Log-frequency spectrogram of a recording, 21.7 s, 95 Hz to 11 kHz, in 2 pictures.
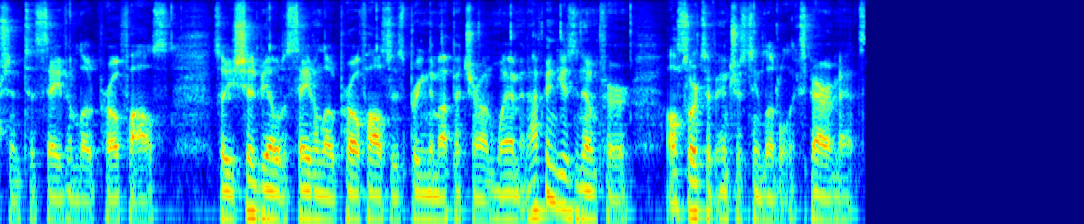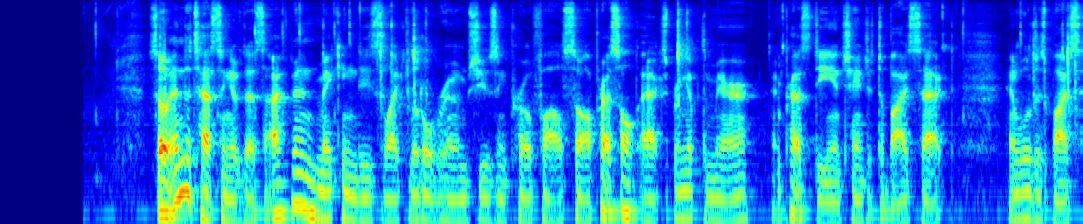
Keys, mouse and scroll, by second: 1.7 click, 2.6 click, 3.3 click, 4.4 right click, 4.8 middle click, 5.2 scroll down 2, 5.5 middle click, 5.9 middle click, 6.3 scroll down 1, 6.9 middle click, 12.5-13.0 scroll up 4, 13.0 middle click, 13.6 middle click, 13.8 scroll down 1, 14.2 middle click, 15.0 alt+x, 17.6 d, 18.5 click, 20.1 click, 20.5 middle click, 21.5 3.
